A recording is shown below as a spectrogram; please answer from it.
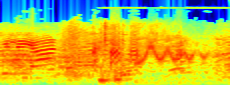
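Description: A cartoon spring 'boing' sound effect: a wobbling tone that wavers up and down several times, starting about a second in, after a short burst of speech.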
